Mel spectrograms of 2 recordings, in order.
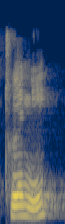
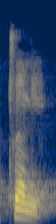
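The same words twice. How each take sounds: First: "twenty" with the T dropped, slow, like "tweny"; wrong "twenty". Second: Right "twenty", N plus D; correct "twenty". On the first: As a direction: drag out a "tweny" with no T. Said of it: "no es N I". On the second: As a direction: say "twenty" as "twendy". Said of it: "es N más D inglesa". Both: Shown as a demonstration.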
